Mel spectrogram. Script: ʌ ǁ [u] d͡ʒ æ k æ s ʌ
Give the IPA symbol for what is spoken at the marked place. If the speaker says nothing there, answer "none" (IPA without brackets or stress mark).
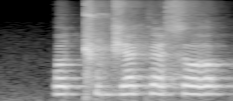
u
